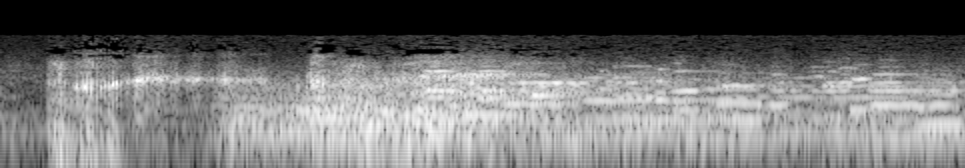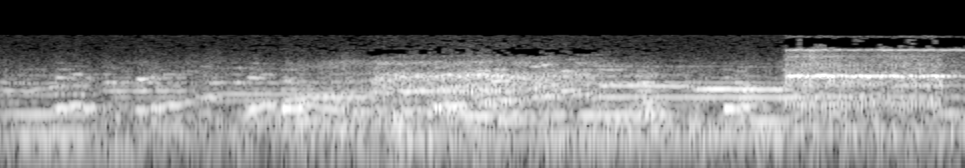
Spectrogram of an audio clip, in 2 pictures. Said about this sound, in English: Yeah? Oh, phone,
